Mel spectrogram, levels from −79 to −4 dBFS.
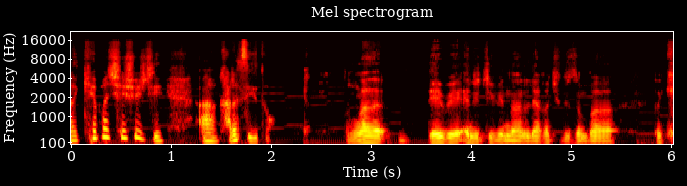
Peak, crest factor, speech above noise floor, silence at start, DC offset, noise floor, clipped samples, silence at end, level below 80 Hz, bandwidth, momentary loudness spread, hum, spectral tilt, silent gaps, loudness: -10 dBFS; 20 dB; 26 dB; 0 s; under 0.1%; -54 dBFS; under 0.1%; 0 s; -60 dBFS; 16.5 kHz; 15 LU; none; -5 dB/octave; none; -28 LUFS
